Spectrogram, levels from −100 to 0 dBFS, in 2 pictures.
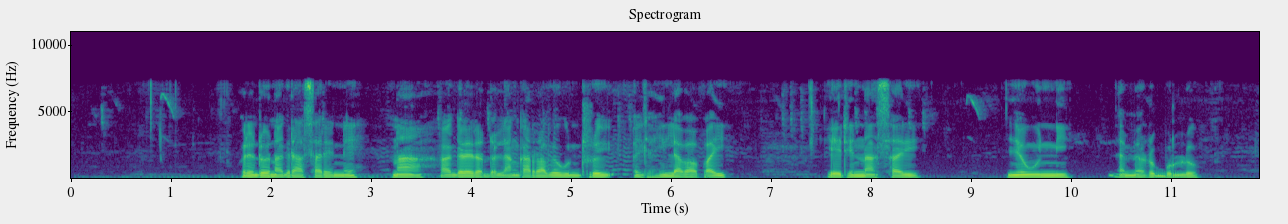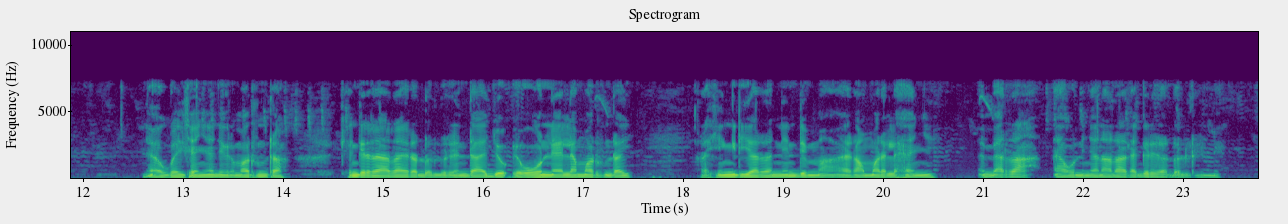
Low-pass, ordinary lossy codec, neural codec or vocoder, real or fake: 7.2 kHz; none; none; real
